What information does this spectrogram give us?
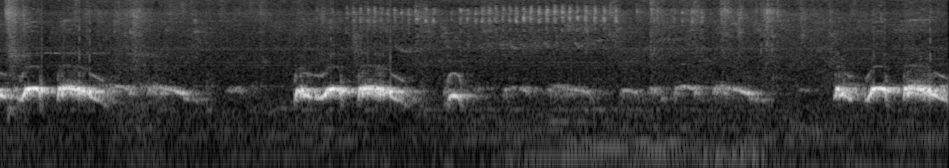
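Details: Male Spotted Dove kept as a ground-trained decoy sings the khan yon coo before shipping: mellow, throaty coo phrases at the start, around three seconds and near the end, with quieter trailing coos in the gaps.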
